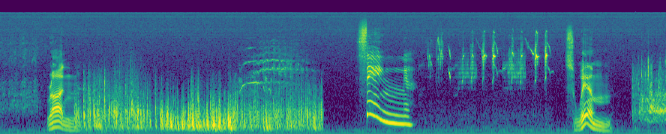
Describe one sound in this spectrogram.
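A man speaks in a silly, cartoonish voice.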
